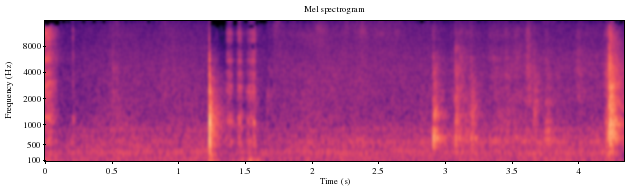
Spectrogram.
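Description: A hand writes with a light green chalk stick on a large, flat black chalkboard until the sentence is finished. Quiet chalk scratching strokes are heard, broken by a few sharp, bright taps and short scrapes centered around 1 kHz, with very little low end.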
